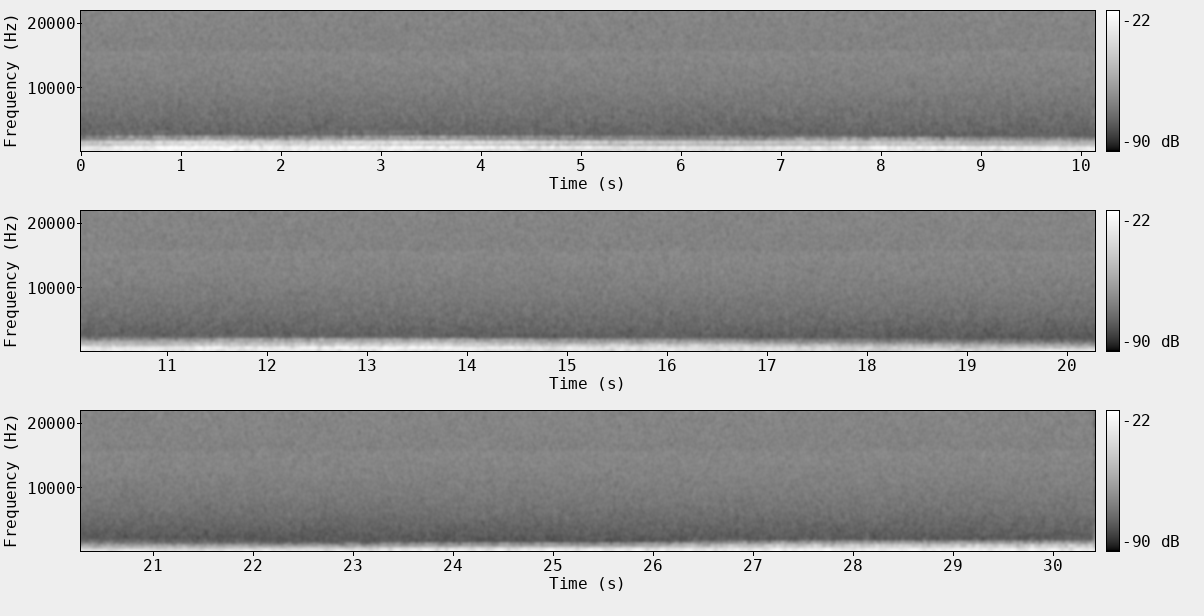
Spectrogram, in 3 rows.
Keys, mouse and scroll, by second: 0.0 scroll up 1, 0.6 scroll up 1, 1.0 shift+middle click, 6.8 shift+middle click, 14.4 alt+shift+click, 15.0 ctrl+z, 15.9 alt+shift+click, 16.4 middle click, 16.9 scroll down 1, 17.2 middle click, 18.8 `, 19.3 middle click, 20.7 scroll down 1, 20.8 scroll up 1, 22.3 Tab, 22.9 middle click, 23.8 middle click, 25.0 ctrl+click, 25.8 ctrl+click, 26.4 ctrl+click, 27.1 middle click, 27.3-27.6 scroll up 1, 27.7 shift+middle click, 28.5 ctrl+click, 29.4 scroll down 1, 29.6 alt+z, 29.9 middle click.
